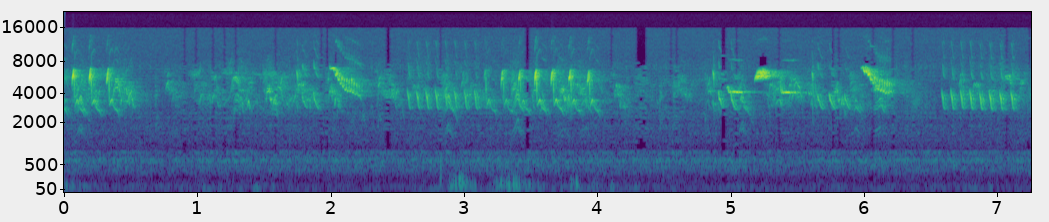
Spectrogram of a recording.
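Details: European greenfinch singing: rapid twittering trills and chirps around high pitch, in repeated bursts with short pauses, over steady low background hum and a couple of low thumps.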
